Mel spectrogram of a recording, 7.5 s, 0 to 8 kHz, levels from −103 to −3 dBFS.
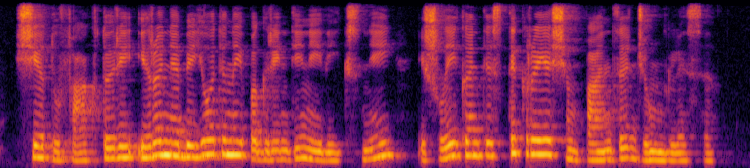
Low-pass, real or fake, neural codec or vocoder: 7.2 kHz; real; none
